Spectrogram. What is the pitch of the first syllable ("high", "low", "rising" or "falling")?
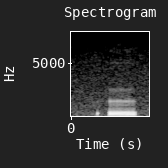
low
